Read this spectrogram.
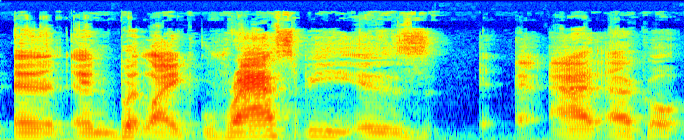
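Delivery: ordinary talk, nothing marked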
